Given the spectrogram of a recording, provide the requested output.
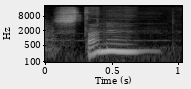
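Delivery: high, loud drawn-out stunning; excited praise. Real, not acted. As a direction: gush over the look. Admiring her makeup.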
